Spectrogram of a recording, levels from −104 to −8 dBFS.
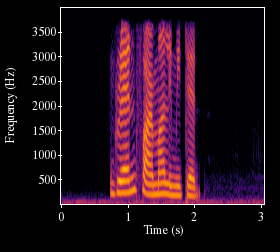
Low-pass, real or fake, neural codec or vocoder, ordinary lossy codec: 3.6 kHz; real; none; none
